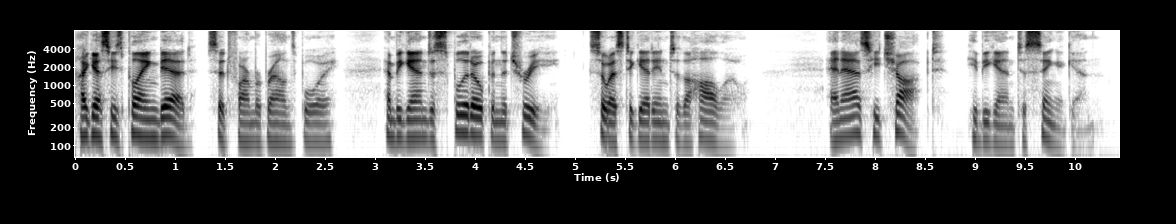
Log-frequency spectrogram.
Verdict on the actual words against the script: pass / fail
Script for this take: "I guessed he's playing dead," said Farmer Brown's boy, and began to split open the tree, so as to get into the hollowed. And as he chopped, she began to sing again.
fail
